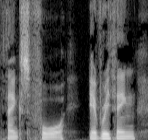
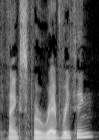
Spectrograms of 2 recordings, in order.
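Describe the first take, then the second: First: No R sound links for and everything. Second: An R sound links for and everything. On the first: "Instead of me saying" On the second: "I say"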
